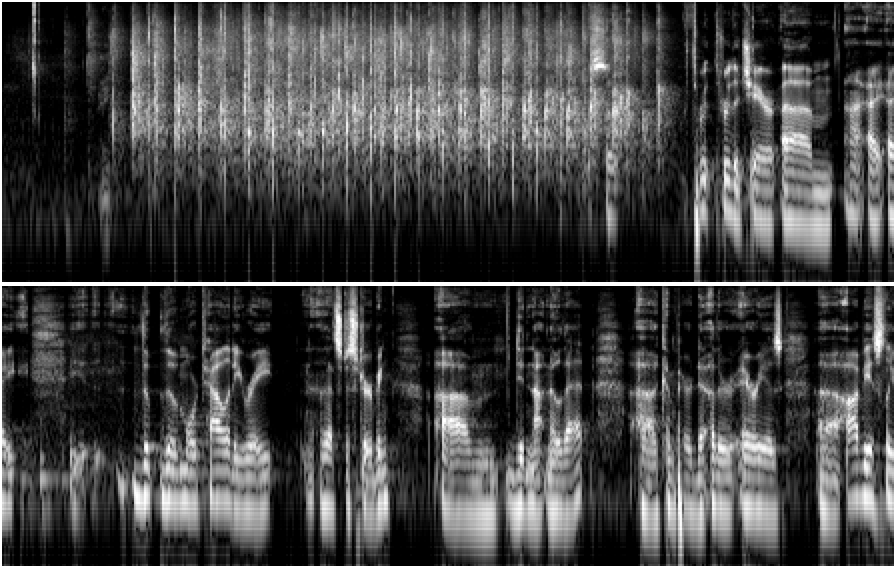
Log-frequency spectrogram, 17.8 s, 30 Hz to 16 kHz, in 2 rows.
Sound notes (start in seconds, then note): 5.4 applause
